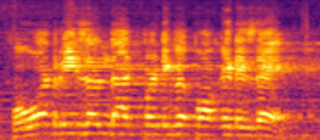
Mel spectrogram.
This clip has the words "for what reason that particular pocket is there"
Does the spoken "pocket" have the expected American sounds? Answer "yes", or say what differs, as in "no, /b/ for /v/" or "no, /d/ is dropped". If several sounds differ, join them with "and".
yes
